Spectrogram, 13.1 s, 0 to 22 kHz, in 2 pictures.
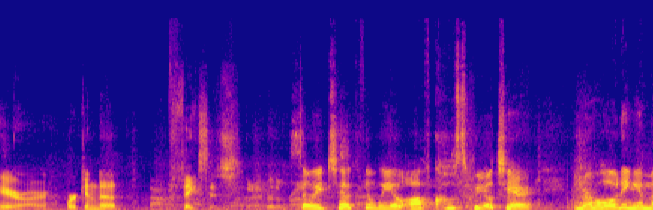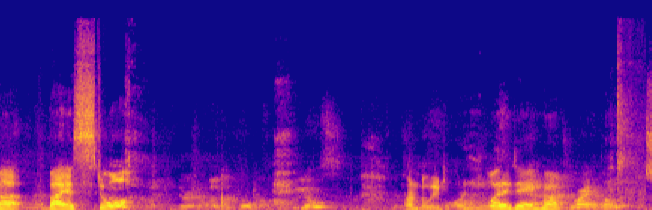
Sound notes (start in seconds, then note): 8.7 people chattering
